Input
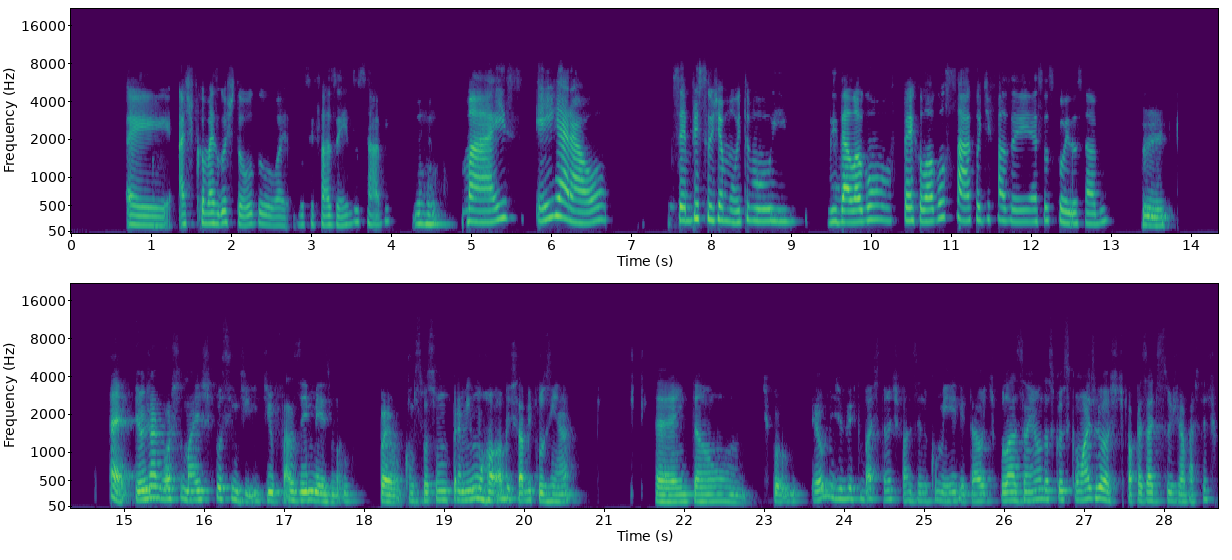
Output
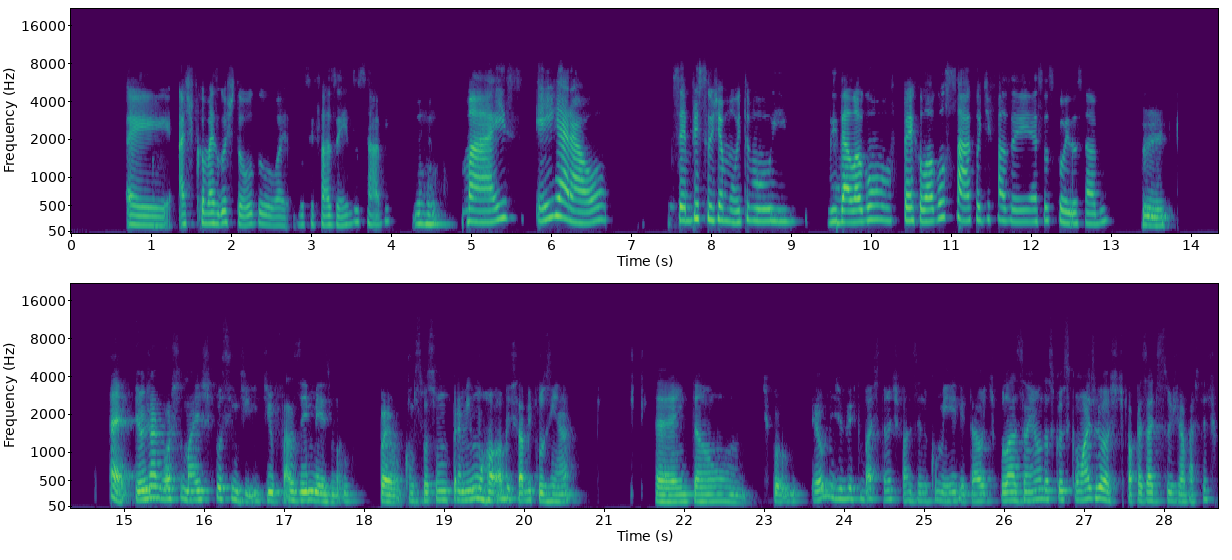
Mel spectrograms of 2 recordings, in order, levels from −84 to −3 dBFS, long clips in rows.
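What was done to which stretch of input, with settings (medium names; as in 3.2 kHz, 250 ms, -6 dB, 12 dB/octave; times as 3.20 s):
9.57–11.14 s: three bands compressed up and down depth 40%
19.50–20.00 s: peaking EQ 4.3 kHz -5.5 dB 0.73 oct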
